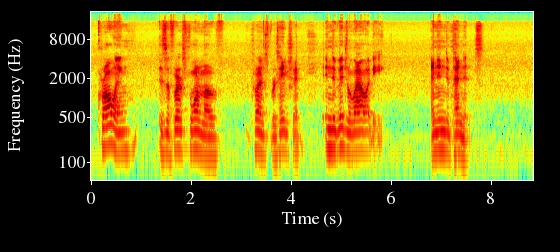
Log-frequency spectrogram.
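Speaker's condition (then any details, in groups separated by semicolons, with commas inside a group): Cerebral palsy; scoliosis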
